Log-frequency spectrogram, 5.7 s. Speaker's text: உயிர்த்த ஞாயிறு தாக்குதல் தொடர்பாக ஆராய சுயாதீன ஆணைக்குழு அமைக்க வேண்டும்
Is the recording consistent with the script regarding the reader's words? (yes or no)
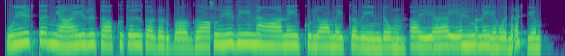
no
